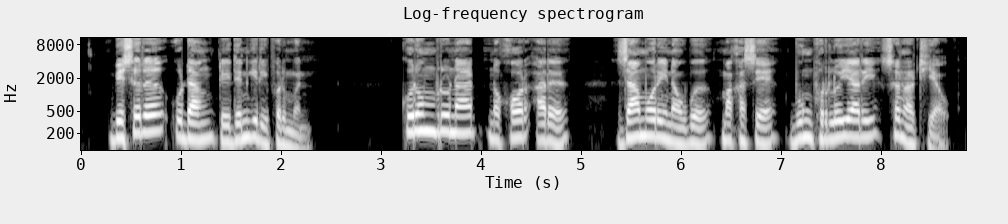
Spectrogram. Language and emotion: Bodo, neutral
